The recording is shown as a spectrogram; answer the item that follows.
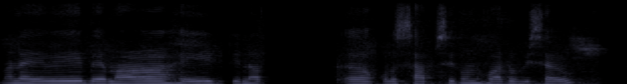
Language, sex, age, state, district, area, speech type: Assamese, female, 30-45, Assam, Charaideo, urban, spontaneous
